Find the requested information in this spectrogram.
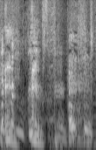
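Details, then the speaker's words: An adult man imitates a colleague's subtle, phlegmy throat clearing, an attempt to do it quietly: a few short voiced grunts over about two seconds. "It was he tried to, you know, very subtle, like, clear his throat. It was like... He was trying to do it quietly."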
